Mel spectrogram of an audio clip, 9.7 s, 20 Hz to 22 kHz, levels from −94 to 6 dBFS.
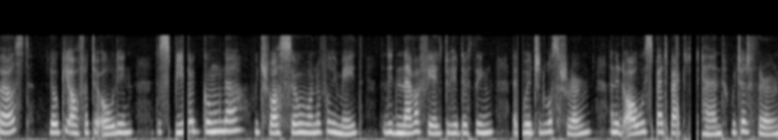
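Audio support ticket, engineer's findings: Packet loss on the ADPCM call (G.722 path). Dropped packets were filled with silence, so the decoder's adaptive predictor and step size lost sync with the sender's.

2.30–2.41 s: hard-edged gap of about 60 ms, a few packets' worth. Speech resumes with brief distortion.

6.48–6.55 s: same pattern, about 60 ms lost, then slight distortion that settles within tens of milliseconds.

8.46–8.80 s: scattered dropouts totalling about 180 ms over 320 ms, longest 80 ms, around ten packets. Repeated holes, each followed by a mistracked, distorted onset.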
